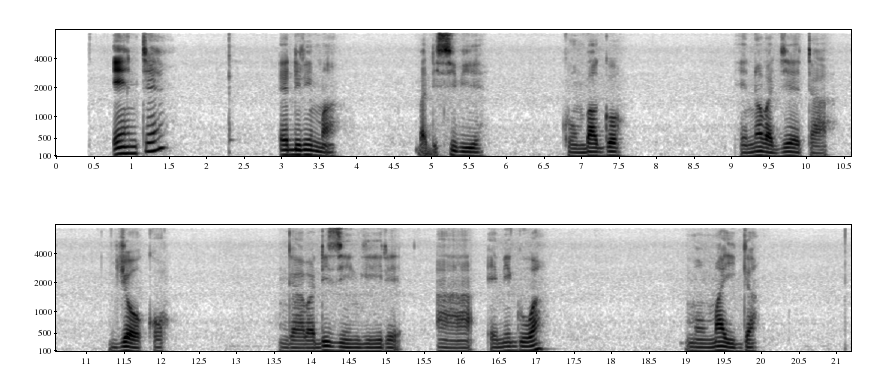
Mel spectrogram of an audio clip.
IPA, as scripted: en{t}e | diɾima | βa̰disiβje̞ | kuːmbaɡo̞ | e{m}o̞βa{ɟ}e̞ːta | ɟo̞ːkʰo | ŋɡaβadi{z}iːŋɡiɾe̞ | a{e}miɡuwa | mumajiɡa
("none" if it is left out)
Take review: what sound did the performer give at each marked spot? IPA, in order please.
t, n, ɟ, z, e

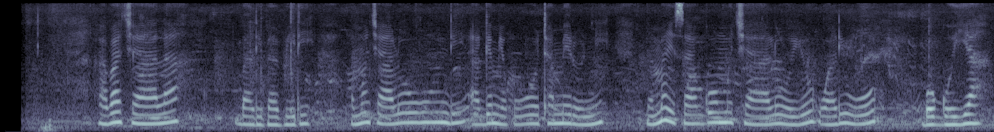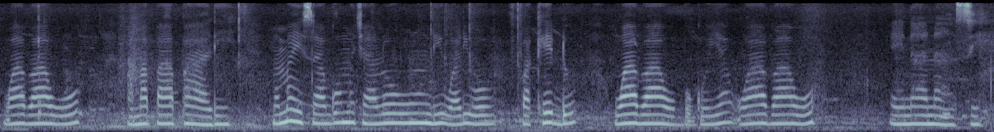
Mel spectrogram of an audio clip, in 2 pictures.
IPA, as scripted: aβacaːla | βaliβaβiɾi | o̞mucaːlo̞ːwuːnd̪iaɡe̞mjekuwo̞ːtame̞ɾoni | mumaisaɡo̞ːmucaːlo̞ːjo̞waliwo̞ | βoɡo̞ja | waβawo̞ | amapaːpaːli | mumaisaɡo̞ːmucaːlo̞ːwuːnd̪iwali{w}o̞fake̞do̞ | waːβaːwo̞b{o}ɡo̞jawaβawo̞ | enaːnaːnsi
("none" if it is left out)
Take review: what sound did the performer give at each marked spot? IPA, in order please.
w, o

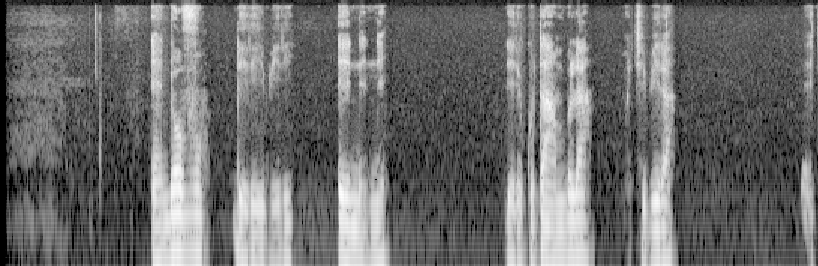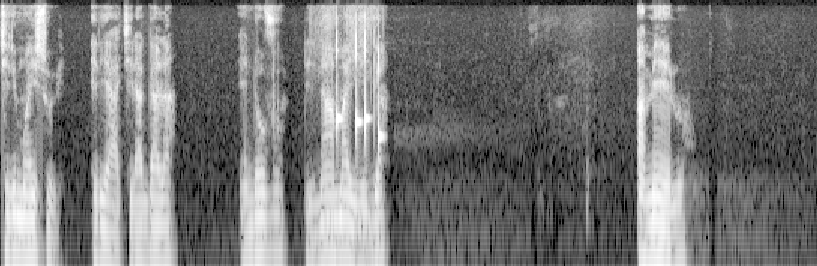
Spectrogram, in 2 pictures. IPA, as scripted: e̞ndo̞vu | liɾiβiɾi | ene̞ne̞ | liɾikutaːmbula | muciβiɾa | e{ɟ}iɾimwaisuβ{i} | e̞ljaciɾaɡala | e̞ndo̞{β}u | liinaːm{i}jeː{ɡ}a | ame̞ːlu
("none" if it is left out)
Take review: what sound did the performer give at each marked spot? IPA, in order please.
c, i, v, a, ɡ

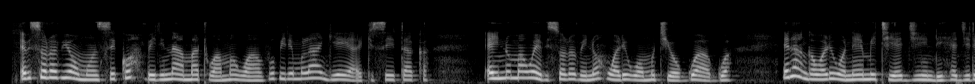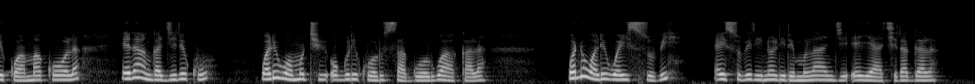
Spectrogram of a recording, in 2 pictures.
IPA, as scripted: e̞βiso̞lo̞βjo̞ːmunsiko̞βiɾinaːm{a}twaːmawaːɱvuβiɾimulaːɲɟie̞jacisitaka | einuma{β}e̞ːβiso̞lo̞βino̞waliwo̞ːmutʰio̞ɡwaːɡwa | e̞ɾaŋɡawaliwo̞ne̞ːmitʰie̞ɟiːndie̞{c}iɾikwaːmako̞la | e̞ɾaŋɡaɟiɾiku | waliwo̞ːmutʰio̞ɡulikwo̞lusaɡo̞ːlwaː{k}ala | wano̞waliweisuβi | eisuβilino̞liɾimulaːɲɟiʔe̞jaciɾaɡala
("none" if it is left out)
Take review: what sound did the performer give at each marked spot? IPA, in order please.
a, w, ɟ, k

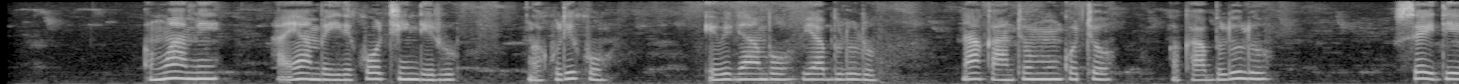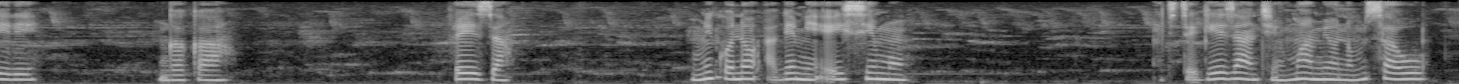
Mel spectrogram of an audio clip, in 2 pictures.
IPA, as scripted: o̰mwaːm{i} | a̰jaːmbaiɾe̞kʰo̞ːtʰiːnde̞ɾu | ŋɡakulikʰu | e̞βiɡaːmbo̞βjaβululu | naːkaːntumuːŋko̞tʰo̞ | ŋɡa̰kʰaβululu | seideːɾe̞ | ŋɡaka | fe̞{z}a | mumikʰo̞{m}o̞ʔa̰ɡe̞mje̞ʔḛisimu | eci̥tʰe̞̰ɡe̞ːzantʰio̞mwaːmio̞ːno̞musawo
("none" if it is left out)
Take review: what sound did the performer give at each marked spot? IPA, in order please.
i, z, n

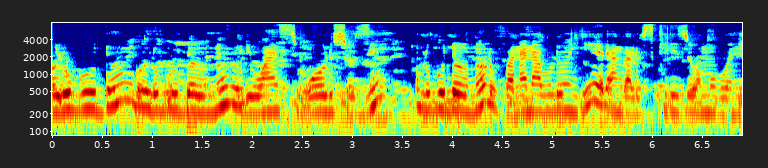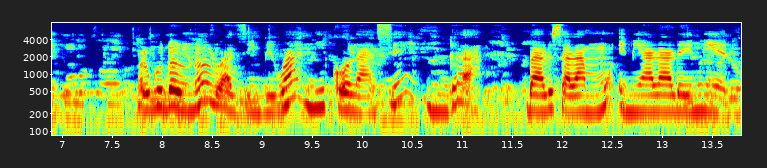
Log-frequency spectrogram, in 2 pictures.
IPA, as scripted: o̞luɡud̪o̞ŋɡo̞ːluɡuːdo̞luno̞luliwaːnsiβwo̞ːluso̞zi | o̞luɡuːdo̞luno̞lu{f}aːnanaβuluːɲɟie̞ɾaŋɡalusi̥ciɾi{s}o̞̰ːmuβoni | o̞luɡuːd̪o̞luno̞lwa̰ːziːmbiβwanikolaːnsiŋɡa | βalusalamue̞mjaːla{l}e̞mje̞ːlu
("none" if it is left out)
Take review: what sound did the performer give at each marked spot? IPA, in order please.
f, z, l

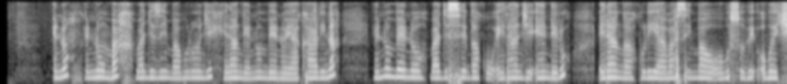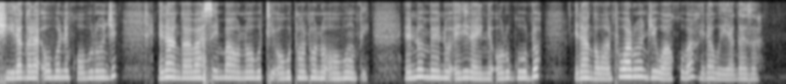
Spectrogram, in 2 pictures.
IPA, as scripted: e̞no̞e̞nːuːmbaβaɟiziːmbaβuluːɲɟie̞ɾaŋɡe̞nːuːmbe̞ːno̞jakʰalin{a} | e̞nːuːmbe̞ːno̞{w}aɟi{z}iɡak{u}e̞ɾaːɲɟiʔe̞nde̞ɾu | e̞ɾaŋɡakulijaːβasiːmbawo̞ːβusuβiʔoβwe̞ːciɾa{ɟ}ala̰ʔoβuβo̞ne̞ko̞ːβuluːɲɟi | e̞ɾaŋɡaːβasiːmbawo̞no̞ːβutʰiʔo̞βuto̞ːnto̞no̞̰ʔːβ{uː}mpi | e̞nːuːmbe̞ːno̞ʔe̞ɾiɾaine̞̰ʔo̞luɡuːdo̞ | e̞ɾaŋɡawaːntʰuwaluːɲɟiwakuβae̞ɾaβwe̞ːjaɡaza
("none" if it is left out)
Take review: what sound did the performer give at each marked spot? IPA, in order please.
a, β, s, u, ɡ, uː

